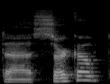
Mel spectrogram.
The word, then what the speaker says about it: Serco: Now, while pursuing your degree, you've been working at Serco. Did I pronounce that right? – Yeah.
